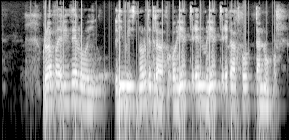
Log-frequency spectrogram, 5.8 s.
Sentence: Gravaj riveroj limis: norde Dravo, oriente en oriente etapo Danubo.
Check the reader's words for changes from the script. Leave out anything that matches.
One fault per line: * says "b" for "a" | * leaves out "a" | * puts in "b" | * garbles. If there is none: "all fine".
all fine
